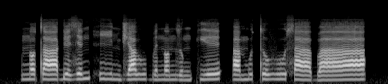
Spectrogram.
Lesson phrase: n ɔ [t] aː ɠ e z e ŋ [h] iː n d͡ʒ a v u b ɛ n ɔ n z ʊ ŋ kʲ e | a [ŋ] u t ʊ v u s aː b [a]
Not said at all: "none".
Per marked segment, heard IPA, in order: t, h, m, aː

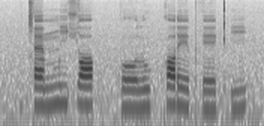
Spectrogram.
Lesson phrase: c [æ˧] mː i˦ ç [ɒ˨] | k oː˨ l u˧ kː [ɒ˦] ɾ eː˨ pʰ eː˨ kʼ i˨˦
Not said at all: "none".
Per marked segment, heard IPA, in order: æ˧, ɒ˦, ɒ˦

